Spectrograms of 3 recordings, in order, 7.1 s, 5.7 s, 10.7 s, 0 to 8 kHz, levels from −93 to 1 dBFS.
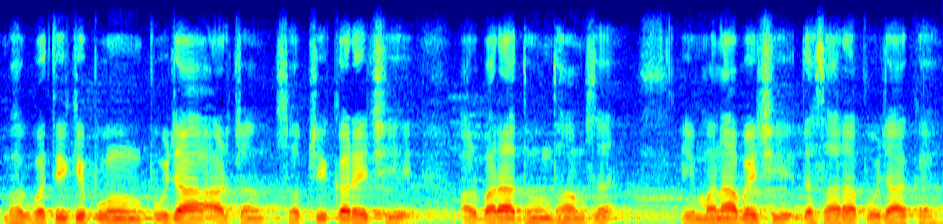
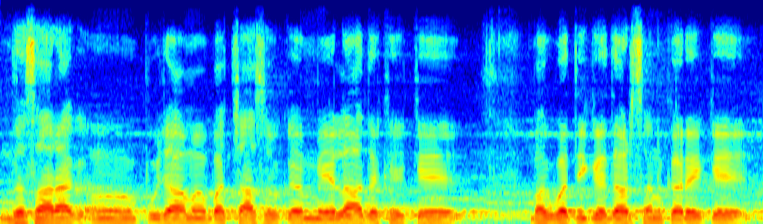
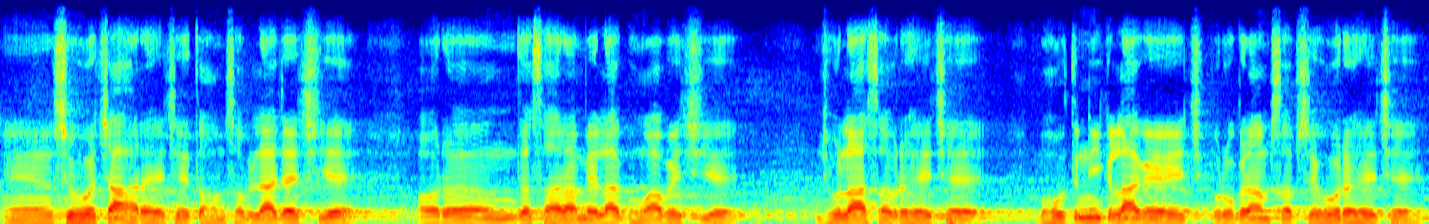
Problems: background sounds at intervals, background conversations at intervals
